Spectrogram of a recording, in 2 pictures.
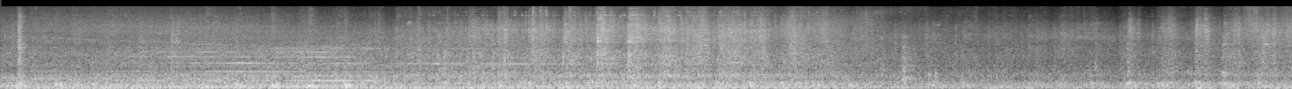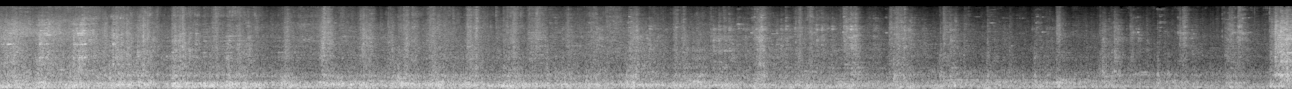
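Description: CSX freight train accelerating through a grade crossing: the locomotives pass first, then the freight cars roll by with their wheels clicking and clattering over the rail joints.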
